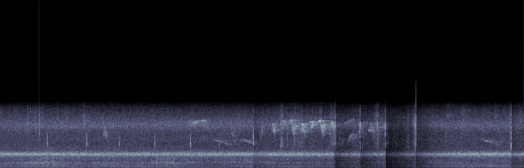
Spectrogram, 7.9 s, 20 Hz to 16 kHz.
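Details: 17-year periodical cicadas in trees on Cape Cod drone in a steady, high, buzzing chorus that barely wavers.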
